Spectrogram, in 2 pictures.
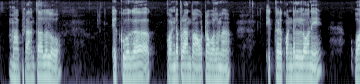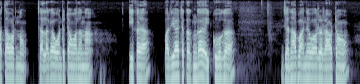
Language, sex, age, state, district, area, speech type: Telugu, male, 18-30, Andhra Pradesh, Vizianagaram, urban, spontaneous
